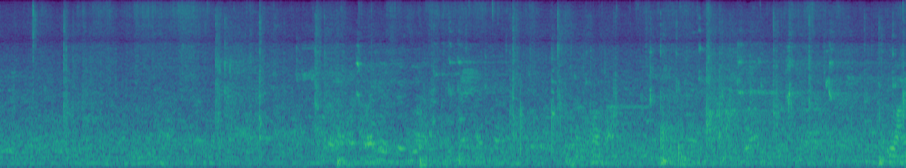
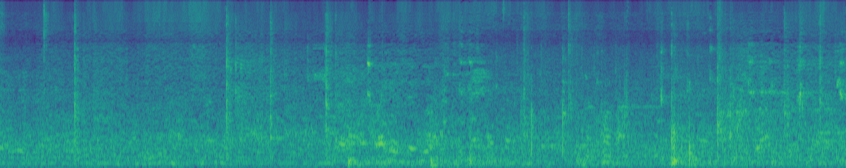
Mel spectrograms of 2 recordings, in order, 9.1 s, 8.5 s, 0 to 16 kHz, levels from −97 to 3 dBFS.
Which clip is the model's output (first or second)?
first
